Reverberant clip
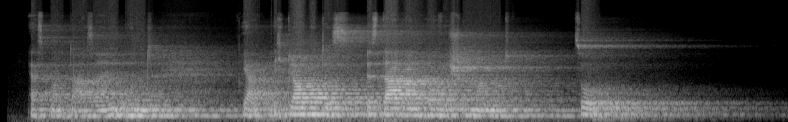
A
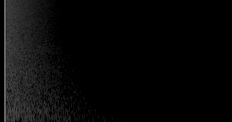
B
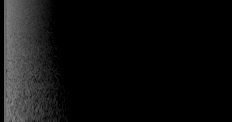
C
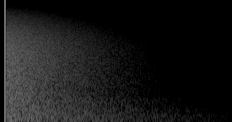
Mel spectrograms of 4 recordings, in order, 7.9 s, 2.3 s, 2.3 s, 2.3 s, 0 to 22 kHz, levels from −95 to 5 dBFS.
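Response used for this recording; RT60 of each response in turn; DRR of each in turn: C; 1.9, 0.75, 2.7 s; 9.0, -9.5, -3.0 dB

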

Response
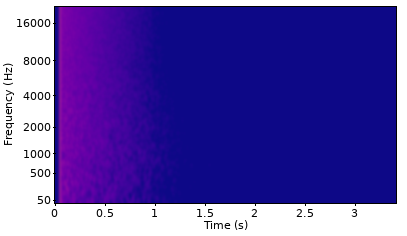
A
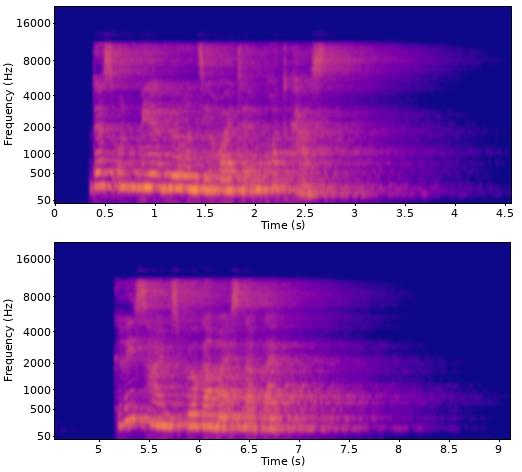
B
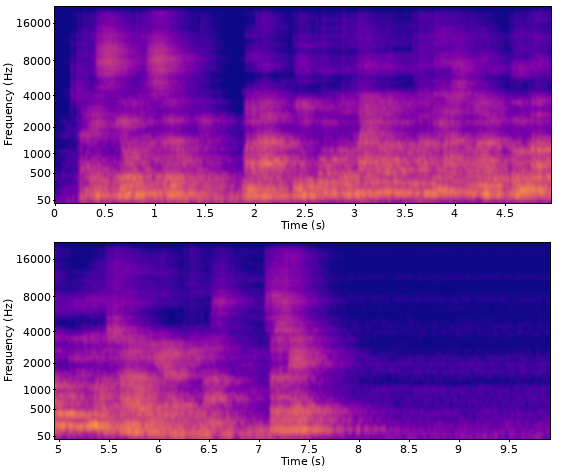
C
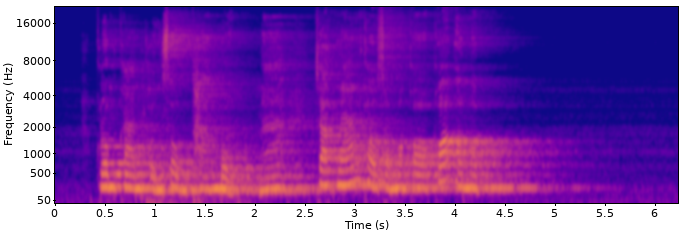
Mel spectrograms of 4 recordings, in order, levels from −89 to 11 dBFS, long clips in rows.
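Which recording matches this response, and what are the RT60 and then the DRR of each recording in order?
A; 2.7, 1.1, 2.0 s; 0.5, -7.5, 3.0 dB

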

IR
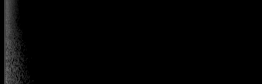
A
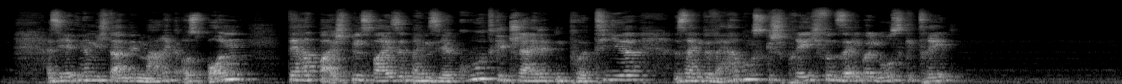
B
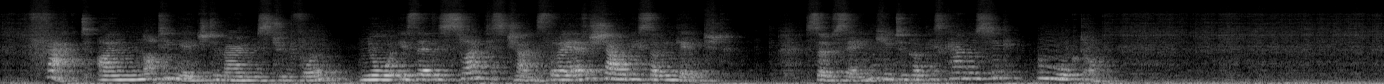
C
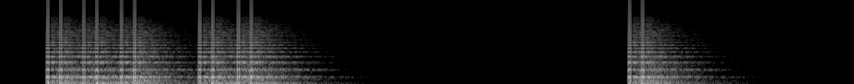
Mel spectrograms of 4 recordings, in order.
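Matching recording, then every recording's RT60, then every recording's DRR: A; 0.50, 0.80, 1.4 s; -10.5, -6.5, 0.5 dB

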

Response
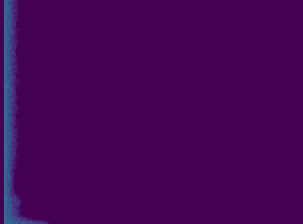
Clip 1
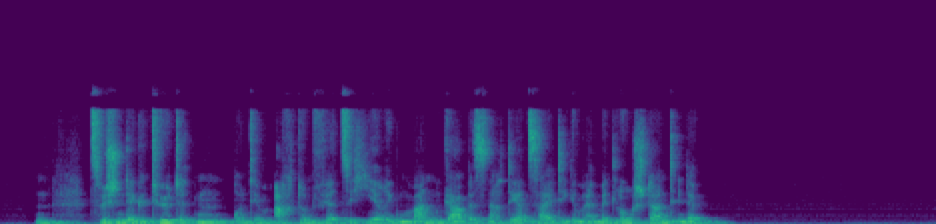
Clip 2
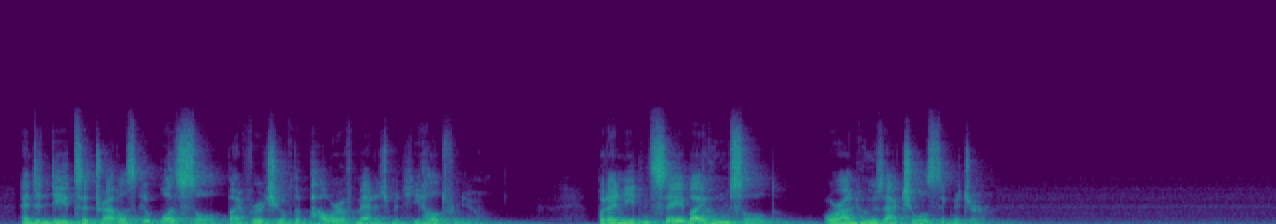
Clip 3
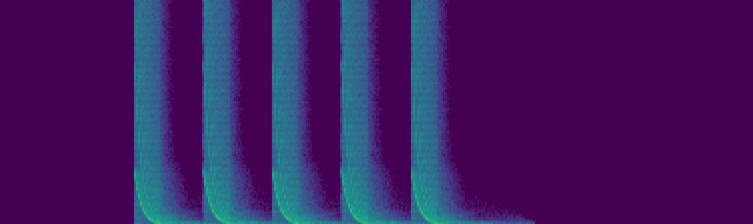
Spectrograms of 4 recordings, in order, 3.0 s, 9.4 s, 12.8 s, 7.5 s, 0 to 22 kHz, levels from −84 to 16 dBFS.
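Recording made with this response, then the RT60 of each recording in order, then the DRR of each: 1; 0.45 s, not exponential, 0.70 s; -5.0, 9.5, 5.5 dB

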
